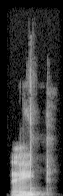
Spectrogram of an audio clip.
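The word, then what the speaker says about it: ρ: है ना कि ऑलरेडी रेजिस्टेंस चल रहा था। अब स्पेसिफिक रेजिस्टेंस क्या होता है? रो इसको क्या प्रोनाउंस करते हैं दोस्तों?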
